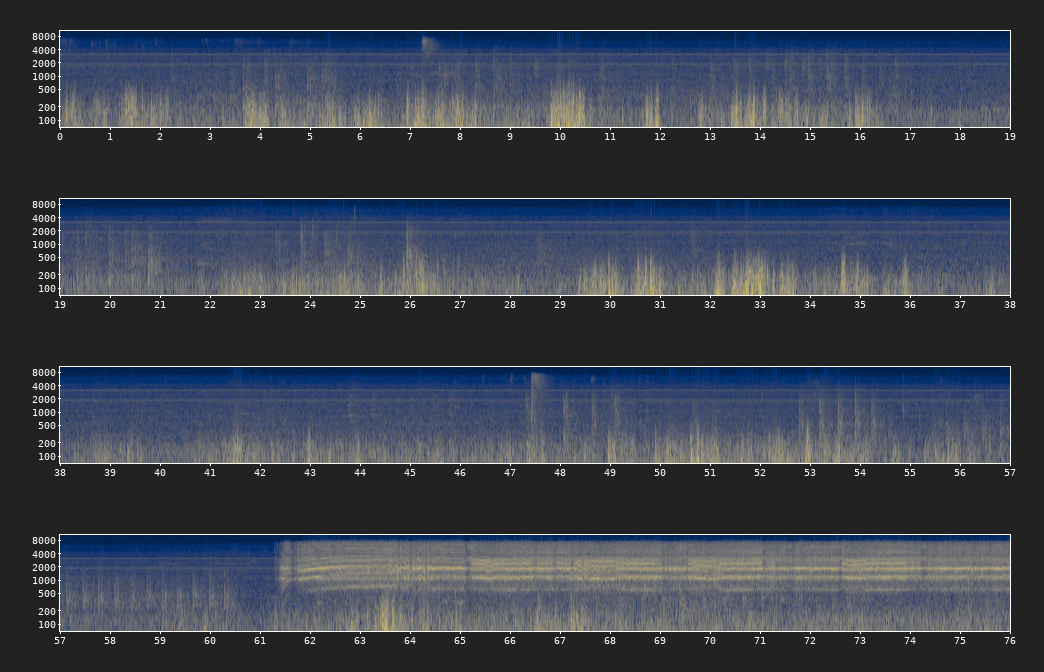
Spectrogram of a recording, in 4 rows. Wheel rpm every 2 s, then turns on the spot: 0, 0, 0, 0, 0, 0, 0, 0, 0, 0, 0, 0, 0, 0, 0, 0, 0, 0, 0, 0, 0, 0, 0, 0, 0, 0, 0, 0, 0, 0, 20, 160, 160, 160, 160, 160, 160, 160.
none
